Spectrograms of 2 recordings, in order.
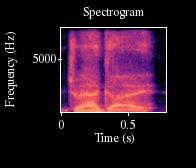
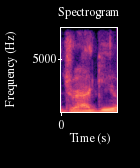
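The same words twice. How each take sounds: First: Dragi said DRAG-eye, ending like "eye"; chosen pronunciation. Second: Dragi said DRAG-ee, ending in "ee"; alternative pronunciation. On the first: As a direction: end Dragi on an "eye" sound. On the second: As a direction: end Dragi on a long "ee" sound. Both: Shown as a demonstration. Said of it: "is it Dragi or Drag".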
